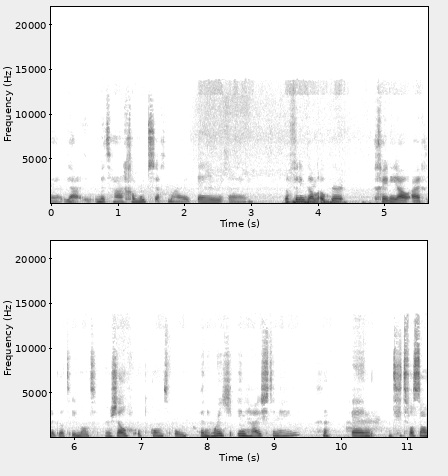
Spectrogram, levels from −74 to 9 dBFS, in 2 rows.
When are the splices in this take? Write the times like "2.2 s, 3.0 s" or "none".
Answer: 2.1 s, 7.8 s, 10.1 s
